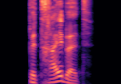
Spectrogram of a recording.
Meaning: second-person plural subjunctive I of betreiben
- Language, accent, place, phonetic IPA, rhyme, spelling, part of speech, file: German, Germany, Berlin, [bəˈtʁaɪ̯bət], -aɪ̯bət, betreibet, verb, De-betreibet.ogg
